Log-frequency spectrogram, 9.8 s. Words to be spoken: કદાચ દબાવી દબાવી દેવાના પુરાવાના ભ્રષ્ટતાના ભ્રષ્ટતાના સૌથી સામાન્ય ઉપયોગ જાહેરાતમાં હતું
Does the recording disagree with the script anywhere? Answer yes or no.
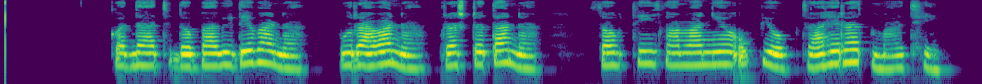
yes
